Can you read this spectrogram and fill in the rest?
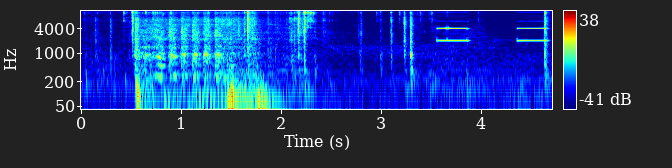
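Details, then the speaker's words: BMW E46 M3 that cranks without starting on the first try but starts on the second: short crank that catches, then a quiet idle with door chimes. The fuel pump, filter, relays and fuses are already done; fuel delivery and the injectors are suspected. "it still cranks but for some reason it feels like there's not enough fuel that's getting to the engine if i crank it one more time right after it starts right up"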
